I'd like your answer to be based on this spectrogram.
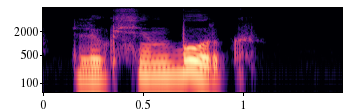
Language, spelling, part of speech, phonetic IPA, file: Russian, Люксембург, proper noun, [lʲʊksʲɪmˈburk], Ru-Люксембург.ogg
- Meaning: 1. Luxembourg (a small country in Western Europe) 2. Luxembourg (a province of Wallonia, Belgium) 3. Luxembourg, Luxembourg City (the capital city of Luxembourg)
